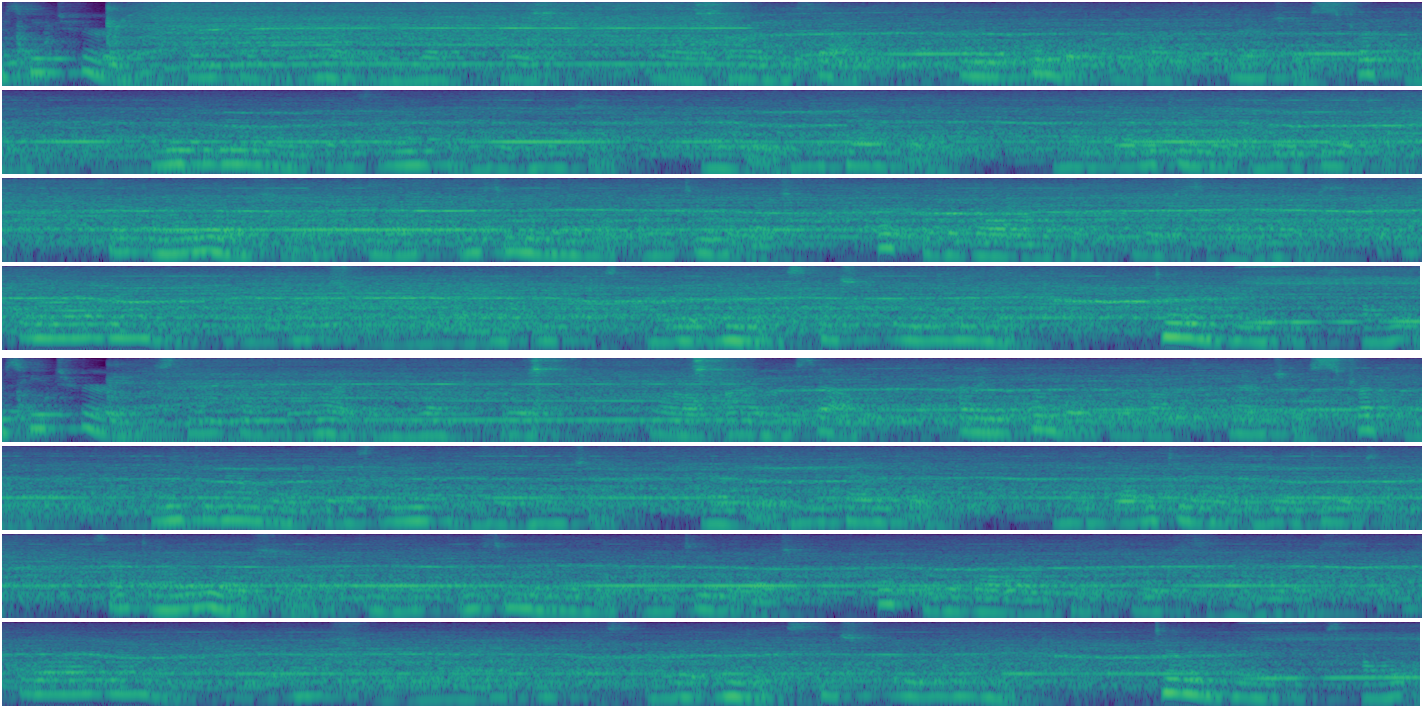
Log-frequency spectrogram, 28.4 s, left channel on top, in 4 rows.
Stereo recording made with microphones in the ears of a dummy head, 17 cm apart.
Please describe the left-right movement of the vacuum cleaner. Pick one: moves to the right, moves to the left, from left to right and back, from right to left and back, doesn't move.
from left to right and back.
